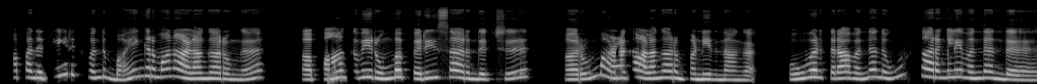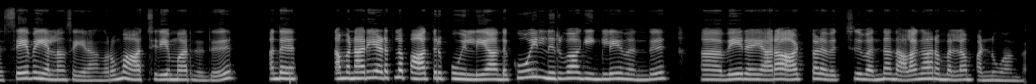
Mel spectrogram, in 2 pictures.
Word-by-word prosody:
அப்ப 320 - -10
அந்த 295 -1 0
தேருக்கு 450 +2 -6
வந்து 325 +3 -3
பயங்கரமான 360 - -2
அலங்காரம்ங்க. 270 -4 +2 0.6
அ - - +2 0.2
பார்க்கவே 310 +5 -1
ரொம்ப 275 +6 +3
பெருசா 310 +5 0
இருந்துச்சு. 250 0 -2 0.6
அ - - +2
ரொம்ப 340 - -3
அழகாக 295 +3 +1
அலங்காரம் 285 -1 +1
பண்ணியிருந்தாங்க. 220 -4 -1 0.5
ஒவ்வொருத்தரா 285 0 +2
வந்து 265 +5 -1
அந்த 310 -3 -2
ஊர்க்காரங்களே! 345 -6 -1
வந்து 290 +2 0
அந்த 240 -3 +1 0.4
சேவையெல்லாம் 255 -6 +3
செய்றாங்க, 190 -1 -6
ரொம்ப 265 +4 0
ஆச்சரியமா 225 -1 0
இருந்தது. 190 -1 -7 0.5
அந்த 275 +1 +3 0.5
நம்ம 280 +1 +3
நிறைய 300 +2 +5
இடத்துல 310 +2 +1
பார்த்துருப்போம் 260 -1 +2
இல்லயா! 230 +1 +4
அந்த 225 -1 -1
கோயில் 330 +1 0
நிர்வாகிங்களே 265 -2 +1 0.2
வந்து 225 +3 -3 0.5
அ - - +2 0.2
வேற 245 +1 +3 0.2
யாரா 220 +3 +3
ஆட்கள 240 +2 -2
வச்சு 220 +5 -10
வந்து 225 +4 -2
அந்த 220 - 0
அலங்காரம் 245 0 +1
எல்லாம் 220 0 -4
பண்ணுவாங்க. 185 -3 -8
265 Hz, 135 wpm, -22 LUFS, 230-300 Hz, 0.6 s, நிறைய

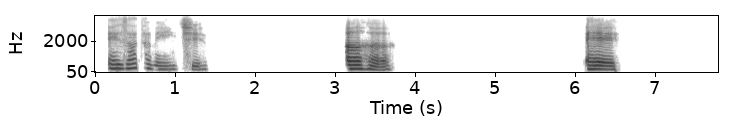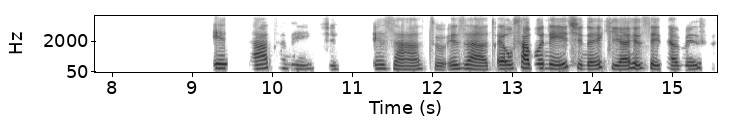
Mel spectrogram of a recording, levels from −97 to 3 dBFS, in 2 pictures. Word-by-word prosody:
Exatamente. 195 -6 -8 1.7
Aham. 190 -5 +1 2.4
É. 185 -2 +1 2.7
Exatamente, 215 -4 -2 0.4
exato, 185 -4 -3
exato. 195 -4 +1
É 200 - +6
o 205 +1 +1
sabonete, 230 0 +4
né, 190 +6 +2
que 190 -9 -3
a 185 +1 +5
receita 195 -5 +1
é 185 - +3
a 185 - 0
mesma. 190 +6 -4
200 Hz, 60 wpm, -22 LUFS, 185-220 Hz, 2.7 s, É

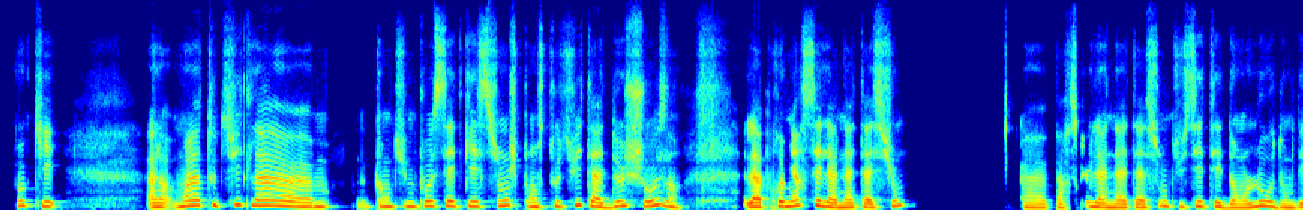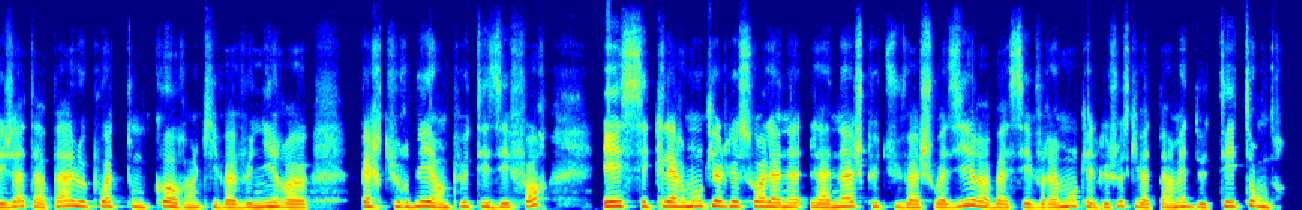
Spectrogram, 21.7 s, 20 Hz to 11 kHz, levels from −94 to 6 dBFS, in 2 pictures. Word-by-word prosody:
OK, 280 -3 -2 0.8
alors 210 -1 0
moi 275 +6 +3
tout 300 +1 -3
de 270 - -14
suite, 330 +3 -3
là, 275 -7 +3
hem, 220 +1 0 0.4
quand 230 - 0
tu 225 +2 -4
me 235 - +1
poses 260 +2 -1
cette 255 -3 -1
question, 245 +3 -1
je 295 0 -7
pense 225 -5 -1
tout 245 +3 -4
de - - -9
suite 290 +4 -2
à 220 -3 +4
2 235 +8 0
choses. 265 -2 0 0.6
La 215 0 +5
1re 245 +6 +2
c'est 295 -2 +1
la 215 -4 +4
natation, 205 +7 0 1.0
heu, 195 -1 0
parce 190 -2 -7
que 230 - -7
la 210 -2 +3
natation, 195 +5 0
tu 225 -3 -6
sais, 245 +4 -2
tu 225 +1 -1
es - - +3
dans 190 0 -1
l'eau 245 +5 +3
donc 190 -2 -1
déjà 195 +7 0
tu 235 - -4
as 190 - -2
pas 255 +7 0
le 255 -2 +3
poids 235 +1 -1
de 225 - -15
ton 215 -3 -2
corps, 210 0 +1
hein, 195 +1 0
qui 205 +1 -5
va 190 -1 +1
venir, 200 +3 +3
heu, 185 -1 +2 0.4
perturber 230 +1 +2
un 200 -3 +2
peu 230 +4 -3
tes 215 -3 -1
efforts 210 +10 -1 0.5
et 245 +2 +8
c'est 235 -1 -2
clairement 235 +2 +3
quelle 255 -1 +2
que 250 - +4
soit 240 +1 +1
la 215 -2 +4
na 210 -1 0
la 200 -2 +1
nage 225 +2 +2
que 220 - -4
tu 215 -1 -5
vas 195 -1 +1
choisir, 210 +7 +1
bah, 185 0 -1
c'est 195 0 -3
vraiment 200 +6 +1
quelque 205 -5 -2
chose 255 +3 -5
qui 225 - -5
va 190 -3 0
te 170 - -32
permettre 210 +3 0
de 195 -2 -1
t'étendre 225 -1 -1
225 Hz, 230 wpm, -20 LUFS, 200-250 Hz, 1.0 s, et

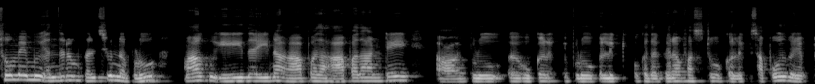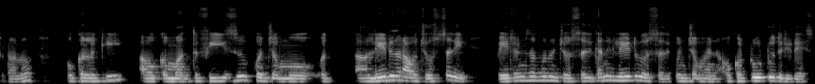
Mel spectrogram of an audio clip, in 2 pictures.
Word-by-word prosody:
So, 215 - -3
మేము 210 -1 +3
ఎందరం 185 +4 0
కలిసున్నప్పుడు, 160 -2 +2 0.4
మాకు 180 +1 +3 0.2
ఏదైనా 160 +1 +2 0.2
ఆపద, 145 +1 -1 0.2
ఆపద 155 +4 -1
అంటే, 170 +4 -2 0.5
ఆహ్, 130 0 -1
ఇప్పుడు 140 +1 +2 0.3
ఆహ్, 140 - -1
ఒకళ్ళు 150 0 -4 0.2
ఇప్పుడు 145 -1 0
ఒకళ్ళకి 140 0 +1
ఒక - - -14
దగ్గర 145 +2 0
ఫస్ట్ 145 +1 -4
ఒకళ్ళకి 135 -1 -4
సపోజ్‌గా 165 +3 +2
చెప్తున్నాను. 135 +3 -7 0.4
ఒకళ్ళకి 150 +5 -1 0.3
ఆహ్, 140 - 0
ఒక 145 - -4
మంత్ 140 +1 -2
ఫీజు 155 +5 +1 0.2
కొంచెము 140 -2 +1 0.3
ఒద్ 135 - -9 0.3
ఆహ్, 145 0 0
లేట్‌గా 195 +4 +5
రావచ్చు. 145 -2 -1
వస్తది. 145 0 0 0.4
పేటెంట్స్ 170 +6 +1
సంబంధించి 180 -4 -1
వస్తది. 150 +1 -2
కానీ, 185 +2 +1
లేట్‌గ 185 0 +3
వస్తది 135 -3 -7
కొంచెమైనా. 140 -2 -3
ఒక 145 0 -1
2-3 165 -3 +6
డేస్. 125 0 -10
150 Hz, 155 wpm, -23 LUFS, 140-165 Hz, 0.5 s, 2-3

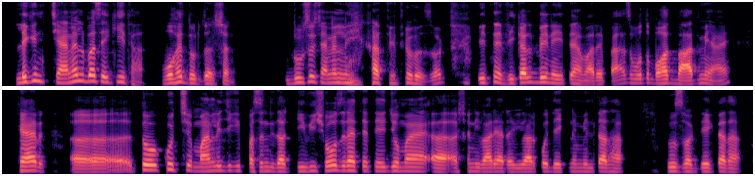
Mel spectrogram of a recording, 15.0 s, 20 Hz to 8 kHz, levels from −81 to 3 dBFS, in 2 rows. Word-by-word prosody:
लेकिन 185 +7 +3
चैनल 175 +8 +4
बस 205 -2 +5
एक 180 - +1
ही 180 - -1
था, - - -12 0.2
वो 145 +2 +4
है 180 - +2
दूरदर्शन। 135 -5 -3 0.6
दूसरे 165 +4 0
चैनल 155 -3 -1
नहीं 150 - -3 0.2
आते 135 -3 +2
थे 150 - -4
उस 110 -3 -8
वक़्त, 150 +4 -6 0.3
इतने 160 +2 0
विकल्प 160 +5 +4
भी 170 +1 +3
नहीं 145 -3 -1
थे - - +3
हमारे 115 -1 -1
पास, 145 - -4
वो 145 0 -3
तो 155 +1 -9
बहुत 140 +1 +4
बाद 115 -2 +4
में 140 - -4
आए। 110 -1 -6 0.4
ख़ैर 155 0 +7
अ, 130 - -8 1.0
तो 180 -1 +8
कुछ 195 -3 -1
मान 140 +1 +2
लीजिए 160 +1 -6
की 160 - -8
पसंदीदा 140 0 0
टीवी 145 +1 -6
शोज़ 160 +3 +1
रहते 160 -1 +3
थे 145 -1 -4
जो 150 +1 -2
मैं 140 -1 +2
अ, 120 -2 +3
शनिवार 130 -2 -2
या 130 - +3
रविवार 125 0 0
को 135 - -1
देखने 130 0 -6
मिलता 130 +1 -1
था, 120 -2 -4 0.5
उस 140 -2 0
वक़्त 130 -1 -1
देखता 135 0 0
था। 120 -3 -3
145 Hz, 220 wpm, -24 LUFS, 130-160 Hz, 1.0 s, तो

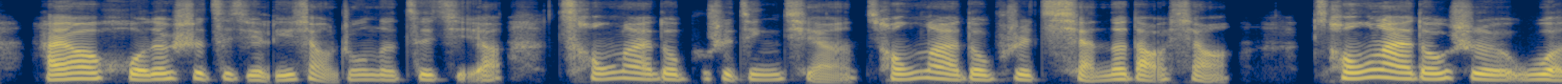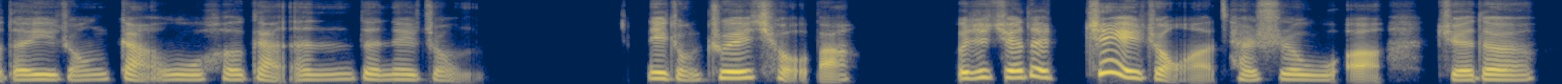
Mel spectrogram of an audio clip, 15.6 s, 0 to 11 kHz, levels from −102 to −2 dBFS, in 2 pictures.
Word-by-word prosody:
还 190 - +4
要 225 +1 +5
活 195 -5 -1
的 210 +4 +1
是 230 -1 -1
自 215 - -6
己 175 -3 -3
理 180 - -3
想 200 - -5
中 190 0 -7
的 175 -2 -5
自 195 - -3
己 - - -9
呀， - - -4 0.3
从 215 +1 -3
来 225 -4 0
都 200 -1 -1
不 220 +2 -21
是 - - -5
金 195 -1 -6
钱， 230 - -5
从 205 +3 -2
来 230 -6 +2
都 190 -1 -1
不 210 - -16
是 195 - -2
钱 165 - 0
的 205 +1 +2
导 - - 0
向， - - -6 0.4
从 245 +2 +1
来 260 -5 +7
都 215 0 +1
是 210 -7 +1
我 195 0 0
的 190 +1 +1
一 195 -1 +3
种 190 +2 -7
感 200 -2 -1
悟 190 0 -2
和 190 -1 -4
感 - - -2
恩 195 +3 -6
的 200 -3 -1
那 195 -1 -2
种 - - -9 0.9
那 235 -1 +5
种 205 - -3
追 250 +3 +7
求 - - -1
吧。 - - -2 0.5
我 235 - +6
就 265 - +3
觉 270 -1 +6
得 280 -3 +5
这 445 - +8
种 - - 0
呃 - - -4
才 180 -5 -4
是 200 +2 -2
我 180 -1 -3 0.5
觉 180 -1 +2
得 190 +1 +1
200 Hz, 240 characters per minute, -22 LUFS, 190-230 Hz, 0.9 s, 这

